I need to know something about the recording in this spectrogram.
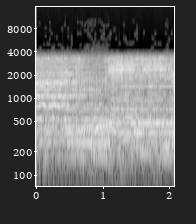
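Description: A choir singing a gospel song, several voices holding long notes together. The sound is thin and muffled, with no high end.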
